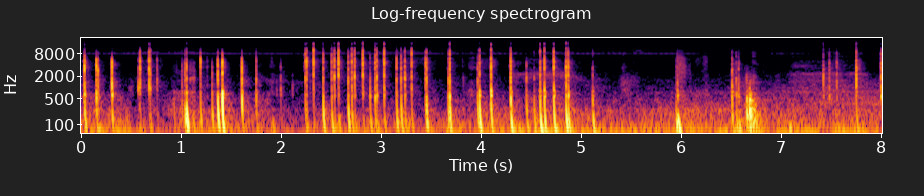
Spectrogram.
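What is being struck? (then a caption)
Plastic phone case. Long acrylic nails tap rapidly and irregularly on the back of a small smartphone in a glossy, printed dragon-pattern hard plastic case held in both hands. The taps are sharp, dry and bright clicks that die away at once, with a faint steady high tone running underneath.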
